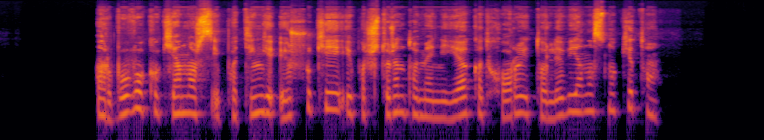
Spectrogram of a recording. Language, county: Lithuanian, Vilnius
